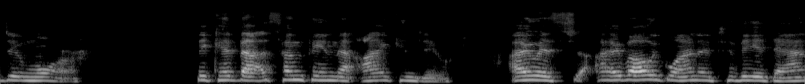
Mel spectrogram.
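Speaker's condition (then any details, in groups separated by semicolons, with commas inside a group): Cerebral palsy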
